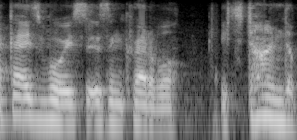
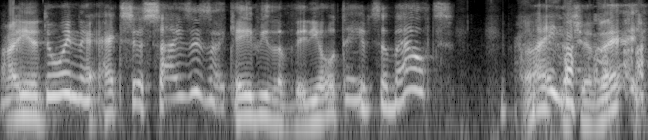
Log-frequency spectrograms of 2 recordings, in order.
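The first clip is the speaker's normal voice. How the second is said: badly done put-on old lady voice with accent; 8 semitones higher than usual. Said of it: "I can't do an old woman voice".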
